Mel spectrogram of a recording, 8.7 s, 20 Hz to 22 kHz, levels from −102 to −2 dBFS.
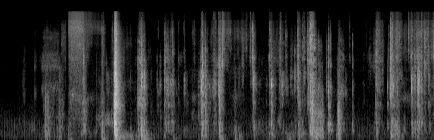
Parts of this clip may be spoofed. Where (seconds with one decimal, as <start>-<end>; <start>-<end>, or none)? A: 1.5-6.7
